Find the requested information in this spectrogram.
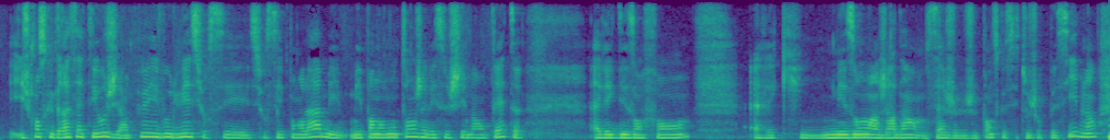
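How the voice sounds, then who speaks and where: Her voice has a dark, mellow tone and fairly low pitch, and this woman keeps her intonation fairly even. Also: moderate pace. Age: 30s. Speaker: single mother. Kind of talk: interview testimony. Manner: halting, many repetitions.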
